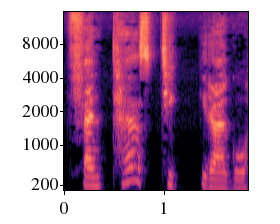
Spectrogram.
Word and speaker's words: fantastic: fantastic이라고 하잖아요. 여기서는 A가 두 군데 있는데 둘 다 예 이런 낮은 소리가 있습니다. 액센트는 두 번째 있고요. 맨 앞에는 발음이 약세인데도 예 이게 남아 있네요.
